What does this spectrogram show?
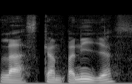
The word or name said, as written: bells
